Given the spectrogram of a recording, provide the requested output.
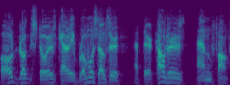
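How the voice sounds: Slow speech from a man at a medium pitch, with big pitch swings.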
